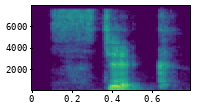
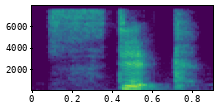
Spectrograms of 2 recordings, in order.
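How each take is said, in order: Both takes have the same delivery.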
